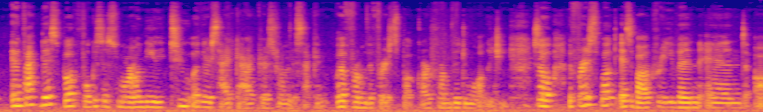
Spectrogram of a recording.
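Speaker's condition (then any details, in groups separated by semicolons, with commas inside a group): No condition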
